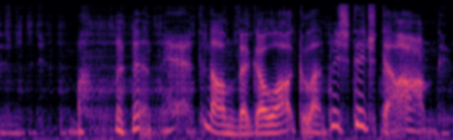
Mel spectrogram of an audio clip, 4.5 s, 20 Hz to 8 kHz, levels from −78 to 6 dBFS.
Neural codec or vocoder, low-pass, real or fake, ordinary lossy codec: autoencoder, 22.05 kHz, a latent of 192 numbers a frame, VITS, trained on many speakers; 7.2 kHz; fake; none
